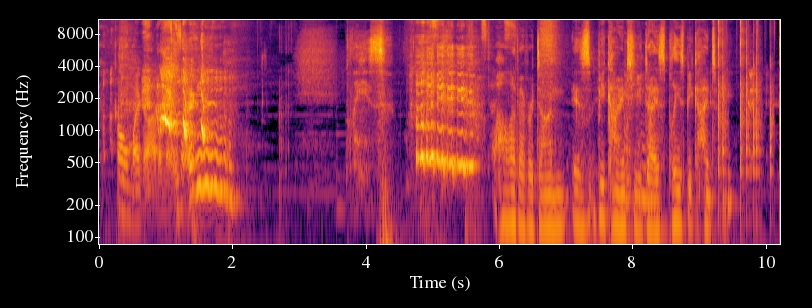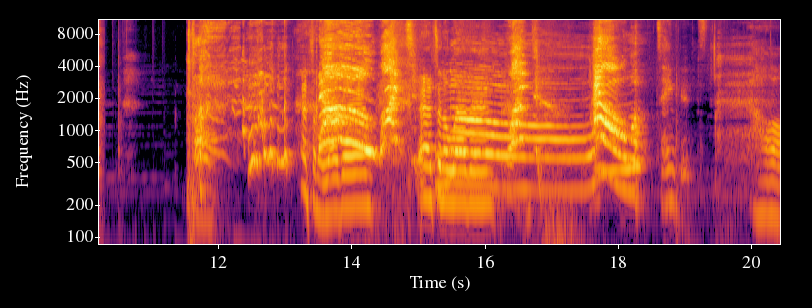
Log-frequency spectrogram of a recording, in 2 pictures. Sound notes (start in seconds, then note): 0.1 laughing; 4.7 giggling; 9.4 die rolling; 11.5 all laughing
